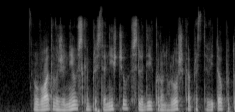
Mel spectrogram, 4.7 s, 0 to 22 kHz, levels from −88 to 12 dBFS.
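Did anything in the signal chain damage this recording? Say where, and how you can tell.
Yes. The damage sits at the codec stage and runs through the whole speech clip: the treble flickers and drops in and out, and a gritty, grainy noise with aliasing rides on the voice. That points to Bluetooth SBC compression as the likely cause, with a starved bit pool, consistent with a rate near 96 kbps. SBC's coarse per-band bit allocation gives the weak upper sub-bands few or no bits and roughly quantises the rest.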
